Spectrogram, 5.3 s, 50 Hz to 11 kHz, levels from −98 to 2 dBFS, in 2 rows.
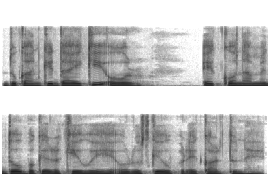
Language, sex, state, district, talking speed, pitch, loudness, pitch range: Hindi, female, Arunachal Pradesh, Lower Dibang Valley, 215 wpm, 180 Hz, -17 LUFS, 145-190 Hz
